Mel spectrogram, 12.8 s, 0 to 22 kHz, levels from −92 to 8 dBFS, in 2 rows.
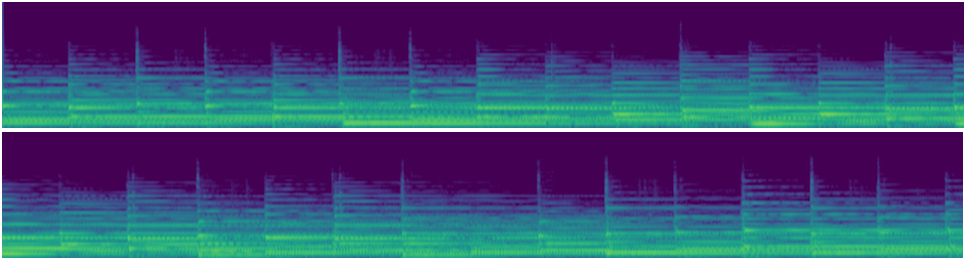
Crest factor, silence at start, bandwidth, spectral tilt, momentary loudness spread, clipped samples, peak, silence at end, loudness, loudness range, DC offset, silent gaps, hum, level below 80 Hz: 14 dB; 0 s; 4.6 kHz; -11.5 dB/octave; 4 LU; under 0.1%; -12 dBFS; 0 s; -26 LUFS; 2 LU; under 0.1%; none; none; -52 dBFS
